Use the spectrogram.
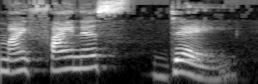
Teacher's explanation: Na hora que eu teria o T, na verdade eu já tenho o D do day.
